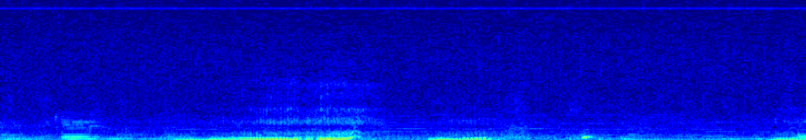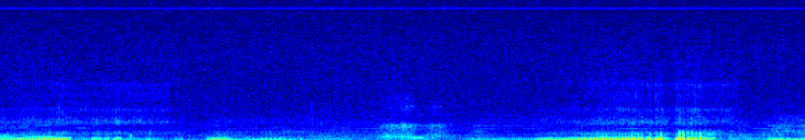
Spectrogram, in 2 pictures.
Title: Dog snoring, nbd.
